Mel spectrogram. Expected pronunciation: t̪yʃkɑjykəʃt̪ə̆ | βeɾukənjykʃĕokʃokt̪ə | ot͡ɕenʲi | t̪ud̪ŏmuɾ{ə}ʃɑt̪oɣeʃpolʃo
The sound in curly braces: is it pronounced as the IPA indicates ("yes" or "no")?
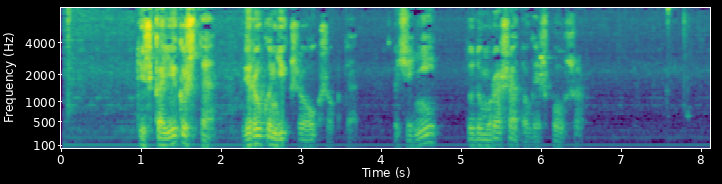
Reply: no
